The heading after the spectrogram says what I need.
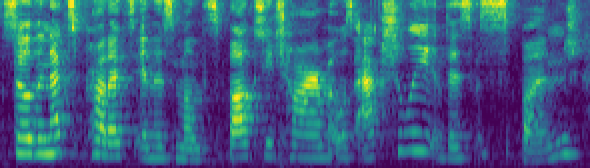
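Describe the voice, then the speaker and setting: A woman's voice: on the high side, lively intonation, measured pace, loud music behind the voice. A woman vlogging a casual get-ready-with-me chat, a little sniffly, full of fillers like "um" and "like". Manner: chatty, lots of fillers and "like". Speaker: beauty vlogger.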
